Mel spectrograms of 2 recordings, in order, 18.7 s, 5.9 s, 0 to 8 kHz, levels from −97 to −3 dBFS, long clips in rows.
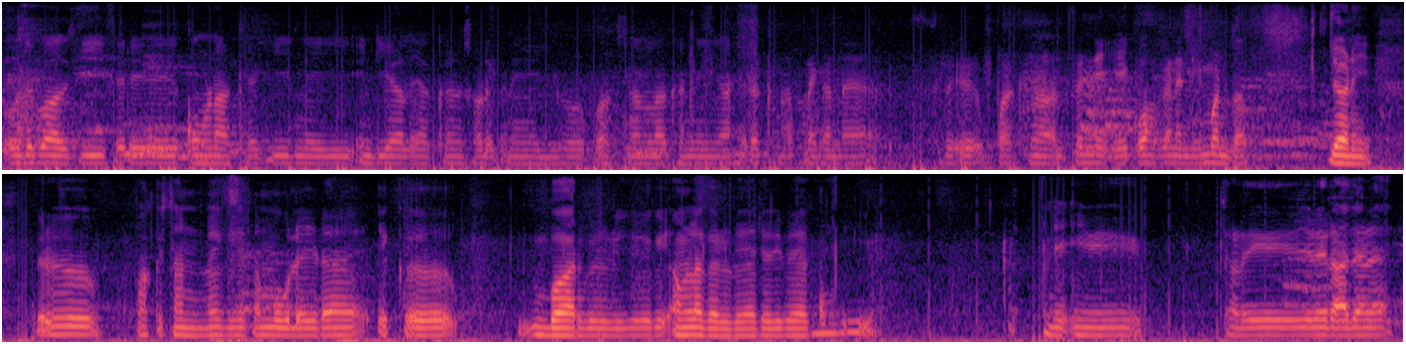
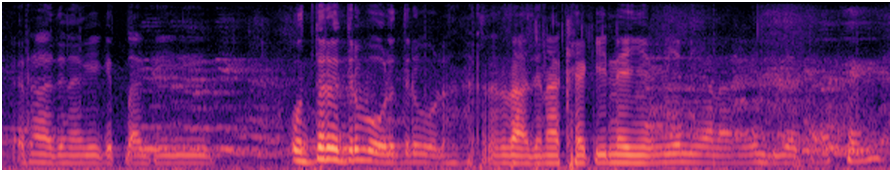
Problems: constant background noise, background conversations at intervals, low volume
